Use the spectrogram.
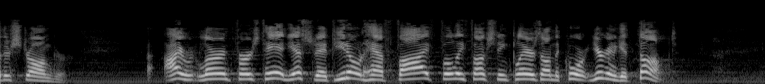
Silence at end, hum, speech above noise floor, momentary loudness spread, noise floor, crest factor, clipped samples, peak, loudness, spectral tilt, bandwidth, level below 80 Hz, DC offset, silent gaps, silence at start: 1 s; 60 Hz at -50 dBFS; 31 dB; 5 LU; -53 dBFS; 14 dB; under 0.1%; -8 dBFS; -21 LUFS; -5 dB/octave; 8.6 kHz; -62 dBFS; under 0.1%; none; 0 s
